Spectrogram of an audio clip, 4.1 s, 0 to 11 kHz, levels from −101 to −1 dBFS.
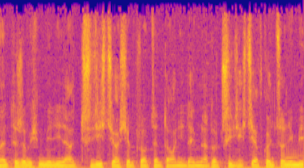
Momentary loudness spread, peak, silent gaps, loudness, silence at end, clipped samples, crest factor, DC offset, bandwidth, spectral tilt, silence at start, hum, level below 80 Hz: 5 LU; 0 dBFS; none; -11 LUFS; 0 s; 0.3%; 10 dB; under 0.1%; 11 kHz; -4 dB/octave; 0 s; none; -30 dBFS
